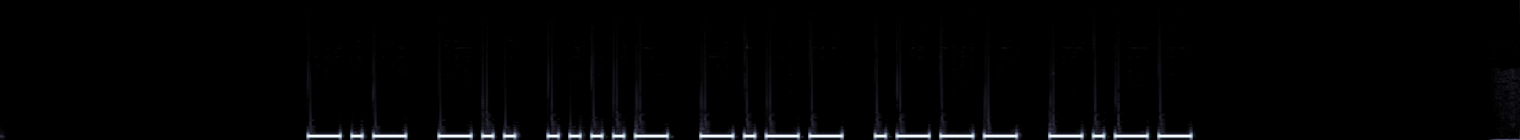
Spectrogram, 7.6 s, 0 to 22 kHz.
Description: Morse code, heard as a keyed tone, about 23 wpm, 690 Hz. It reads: KD4YJY
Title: Speed Racing - USA Call Signs 22wpm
